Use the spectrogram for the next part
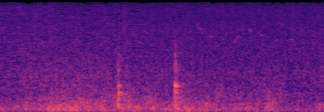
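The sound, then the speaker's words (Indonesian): Two sharp knocks on window glass, then a fainter third, brittle against a steady wash of rain and rumbling storm noise. “aku tak bisa memikirkan suara lain yang lebih benci di dunia ini selain suara ketukan di kaca jendela itu.”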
